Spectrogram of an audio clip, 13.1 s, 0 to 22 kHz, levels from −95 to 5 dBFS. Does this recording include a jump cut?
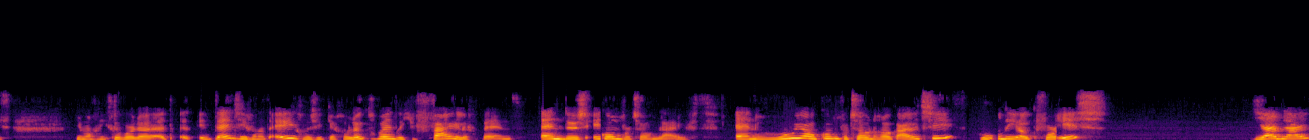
yes; 8 cuts; at 1.1 s, 2.0 s, 3.3 s, 4.0 s, 5.3 s, 6.0 s, 10.0 s, 10.6 s

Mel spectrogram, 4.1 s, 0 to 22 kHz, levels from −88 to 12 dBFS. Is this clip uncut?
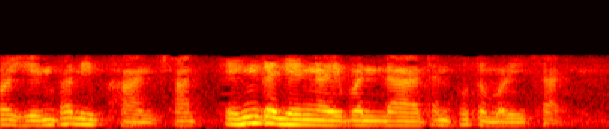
no; 1 cut; at 1.4 s

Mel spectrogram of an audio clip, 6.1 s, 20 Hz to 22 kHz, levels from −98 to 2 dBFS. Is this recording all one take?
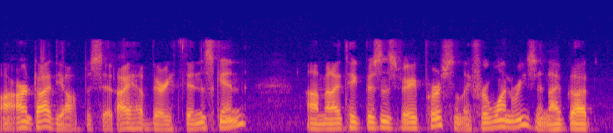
yes; 0 cuts

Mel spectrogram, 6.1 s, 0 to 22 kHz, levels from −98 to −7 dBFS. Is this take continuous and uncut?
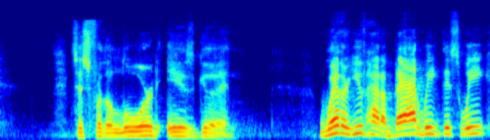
yes; 0 cuts

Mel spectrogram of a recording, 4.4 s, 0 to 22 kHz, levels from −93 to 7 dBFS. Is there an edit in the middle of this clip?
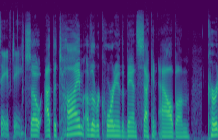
no; 0 cuts

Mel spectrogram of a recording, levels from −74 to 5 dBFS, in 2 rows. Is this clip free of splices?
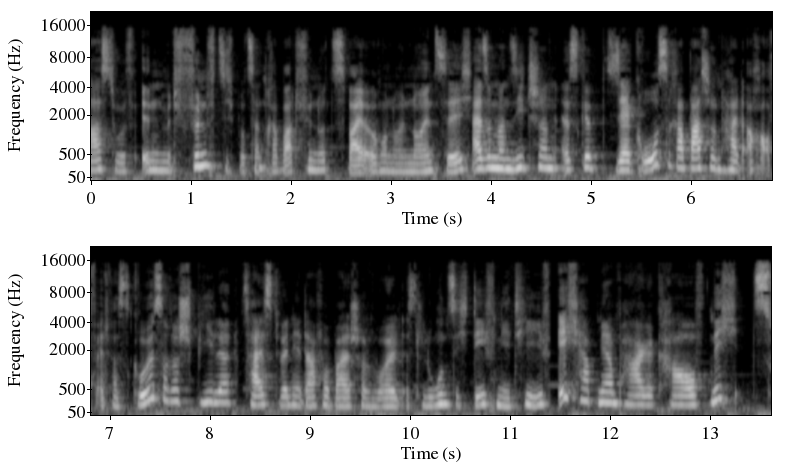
yes; 0 cuts

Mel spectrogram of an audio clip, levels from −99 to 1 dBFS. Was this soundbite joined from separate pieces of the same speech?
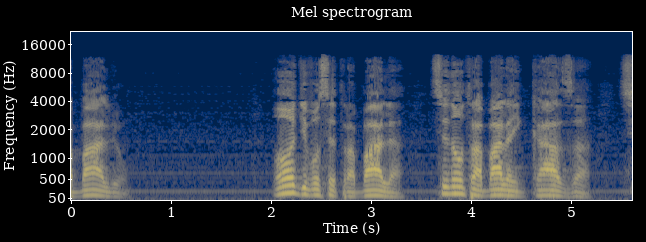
no; 0 cuts

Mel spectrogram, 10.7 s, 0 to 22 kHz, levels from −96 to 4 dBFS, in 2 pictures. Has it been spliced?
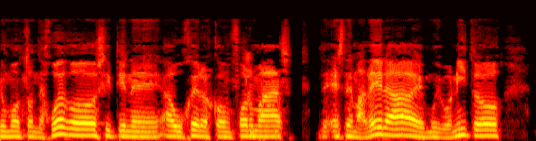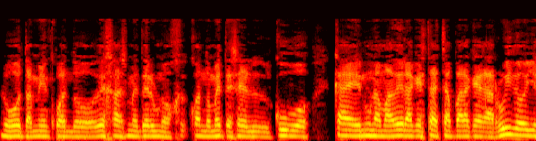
no; 0 cuts

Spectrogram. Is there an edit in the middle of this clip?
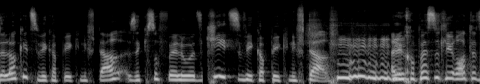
yes; 2 cuts; at 1.5 s, 2.0 s

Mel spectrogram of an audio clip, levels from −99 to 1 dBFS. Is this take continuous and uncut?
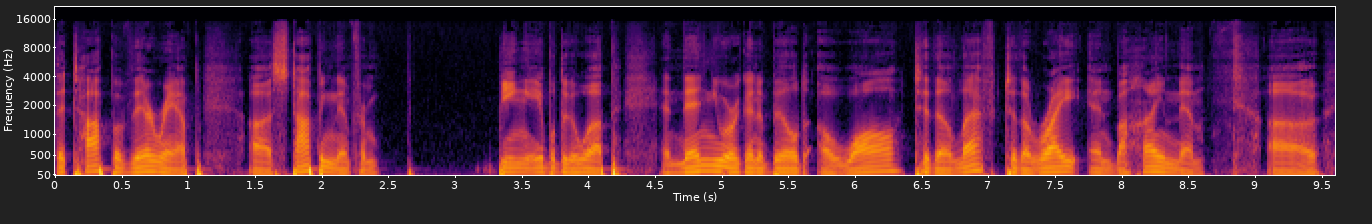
yes; 0 cuts

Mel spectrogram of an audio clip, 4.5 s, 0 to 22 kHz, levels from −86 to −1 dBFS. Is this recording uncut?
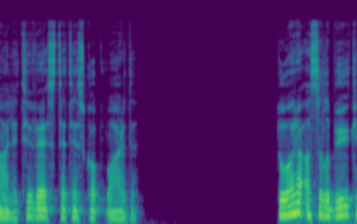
yes; 0 cuts

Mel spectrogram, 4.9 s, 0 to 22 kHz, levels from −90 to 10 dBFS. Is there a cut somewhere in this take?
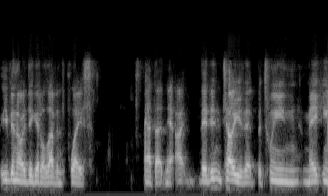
no; 0 cuts

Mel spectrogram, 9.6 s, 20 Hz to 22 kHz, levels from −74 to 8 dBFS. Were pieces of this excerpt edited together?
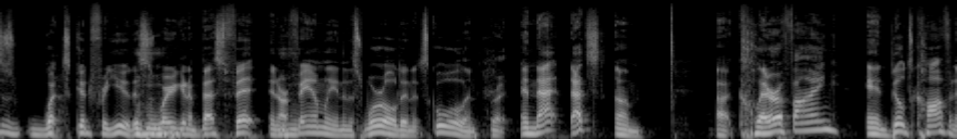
no; 0 cuts

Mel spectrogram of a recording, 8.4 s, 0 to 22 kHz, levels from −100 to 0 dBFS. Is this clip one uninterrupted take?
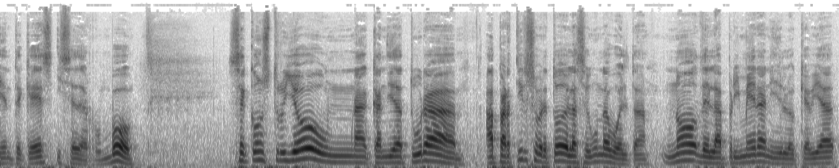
yes; 0 cuts

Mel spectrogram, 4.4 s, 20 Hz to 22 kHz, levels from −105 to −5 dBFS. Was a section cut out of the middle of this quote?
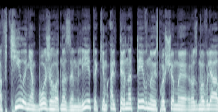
yes; 2 cuts; at 1.2 s, 3.2 s

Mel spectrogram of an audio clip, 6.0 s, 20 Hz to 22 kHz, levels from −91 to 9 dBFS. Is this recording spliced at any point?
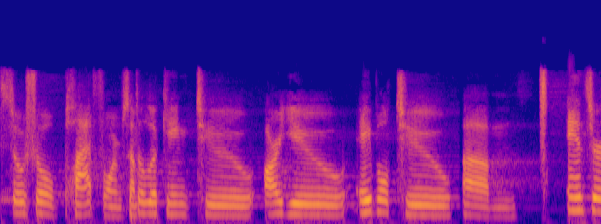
yes; 2 cuts; at 1.4 s, 4.6 s

